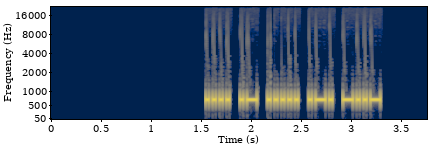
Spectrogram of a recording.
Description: Morse code, heard as a keyed tone, about 34 wpm, 700 Hz. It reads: HA5RX
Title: DXCC-100 Call Signs - 5 Characters - 35wpm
